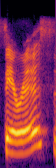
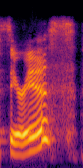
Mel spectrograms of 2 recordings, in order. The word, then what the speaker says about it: Sirius: And I called Cirrus Cirrus instead of Sirius.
